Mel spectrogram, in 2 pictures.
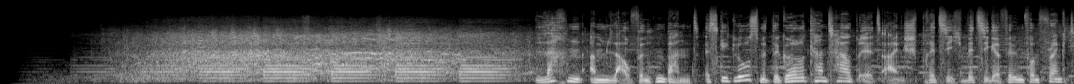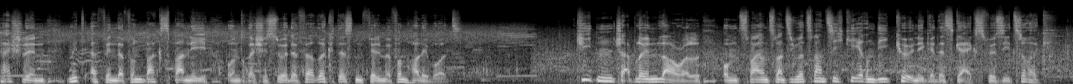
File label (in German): arte on air promotion, stimme sprecher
